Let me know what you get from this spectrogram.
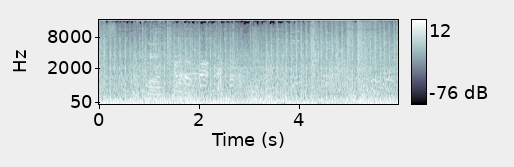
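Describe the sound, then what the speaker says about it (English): A Gatling gun firing in the Red Dead Redemption video game: sustained rapid fire over dense, loud game noise across the whole stretch, with some brief higher whistling sounds mixed in. "is my Gatling gun only hitting the side of it?"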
